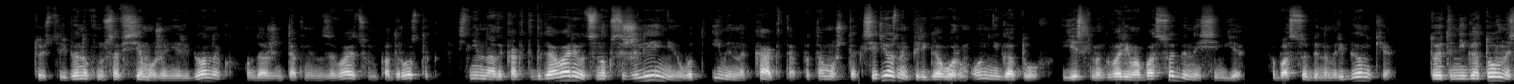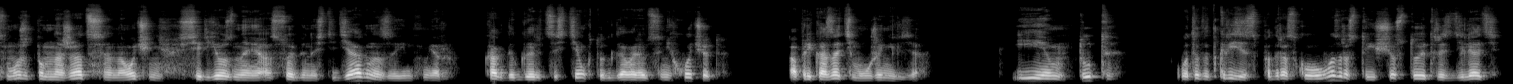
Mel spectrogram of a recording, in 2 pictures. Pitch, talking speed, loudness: 165 Hz, 155 wpm, -17 LUFS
